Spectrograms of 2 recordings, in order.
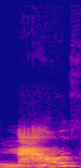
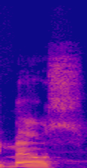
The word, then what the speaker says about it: Maus: that right is it is it mouse or moms it's mouse unless unless you ask my dad he's a retired navy guy so he says moss okay because he's got a lot of self-respect for me mouse just work actually mouse is the actual pronunciation of m-a-u-s so yeah that's why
